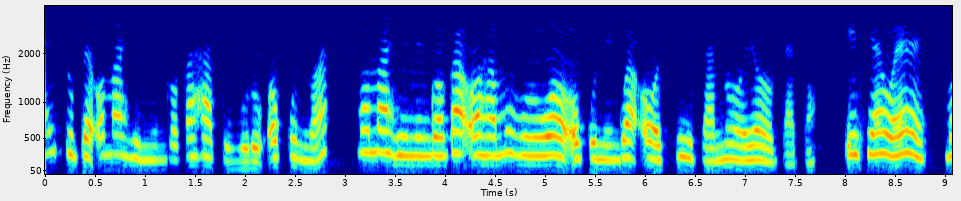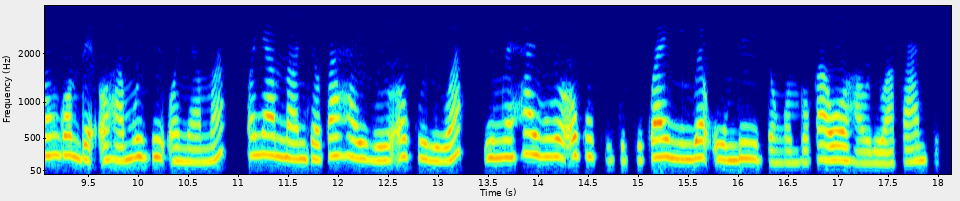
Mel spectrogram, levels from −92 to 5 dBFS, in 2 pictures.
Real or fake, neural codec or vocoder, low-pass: real; none; 3.6 kHz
